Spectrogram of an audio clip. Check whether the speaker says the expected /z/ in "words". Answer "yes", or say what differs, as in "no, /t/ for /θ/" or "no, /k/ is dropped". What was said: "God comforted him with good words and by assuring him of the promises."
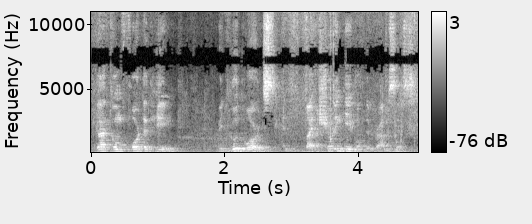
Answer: no, /s/ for /z/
